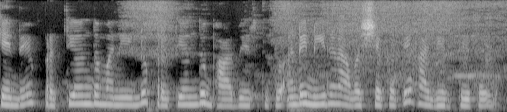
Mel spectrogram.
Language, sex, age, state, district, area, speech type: Kannada, female, 30-45, Karnataka, Mysore, rural, spontaneous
